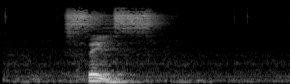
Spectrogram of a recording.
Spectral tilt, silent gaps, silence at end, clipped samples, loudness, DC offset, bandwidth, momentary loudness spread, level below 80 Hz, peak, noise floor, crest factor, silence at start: -5 dB/octave; none; 1.3 s; under 0.1%; -19 LUFS; under 0.1%; 15.5 kHz; 18 LU; -58 dBFS; -4 dBFS; -52 dBFS; 20 dB; 0.65 s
